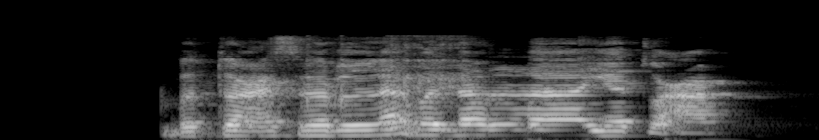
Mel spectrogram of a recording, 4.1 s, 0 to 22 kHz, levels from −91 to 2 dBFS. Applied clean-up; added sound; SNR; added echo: classical method WPE with log-MMSE.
